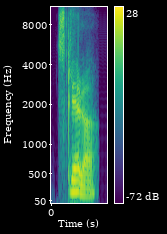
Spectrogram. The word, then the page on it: sclera: Indian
